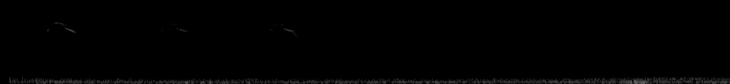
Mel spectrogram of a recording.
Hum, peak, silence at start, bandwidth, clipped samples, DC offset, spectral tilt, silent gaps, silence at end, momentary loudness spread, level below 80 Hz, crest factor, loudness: none; -40 dBFS; 0.1 s; 9.6 kHz; under 0.1%; under 0.1%; -5 dB/octave; none; 0 s; 10 LU; -66 dBFS; 18 dB; -60 LUFS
